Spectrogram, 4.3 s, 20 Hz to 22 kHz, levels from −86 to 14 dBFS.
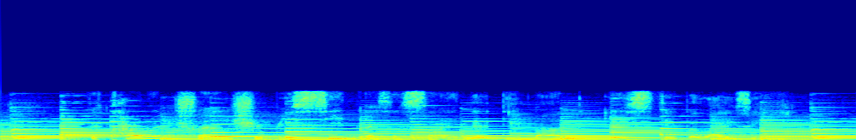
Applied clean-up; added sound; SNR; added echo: none; Piano; -4 dB; none.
